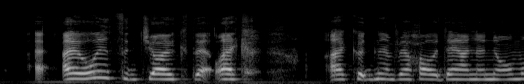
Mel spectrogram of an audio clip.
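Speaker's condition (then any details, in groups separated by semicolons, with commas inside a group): Cerebral palsy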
